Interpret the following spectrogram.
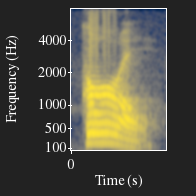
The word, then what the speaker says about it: girl: the L note that L is also a syllabic l meaning that it forms a syllable by itself so this word will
